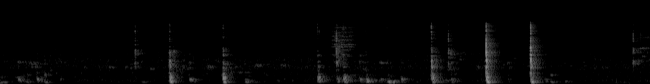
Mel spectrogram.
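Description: About ten faint, sharp clicks at uneven spacing, from a computer being used to step through presentation slides.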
